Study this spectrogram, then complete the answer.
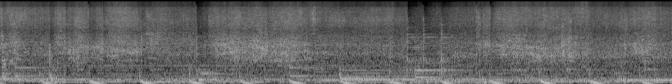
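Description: Okra and celery stirred into a gumbo pot, a steady sizzle of frying underneath repeated scraping strokes of a spoon across the pot bottom, close and continuous with no voices.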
